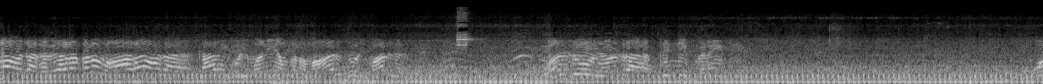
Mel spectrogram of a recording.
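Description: A motor vehicle engine running steadily beneath men's repeated shouting and whooping in quick bursts, urging on racing bullock carts. There is a short sharp click about halfway through.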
